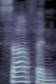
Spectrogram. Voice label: "soften", us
